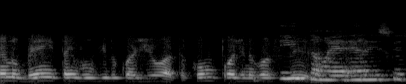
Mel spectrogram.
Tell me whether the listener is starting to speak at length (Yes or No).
Yes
